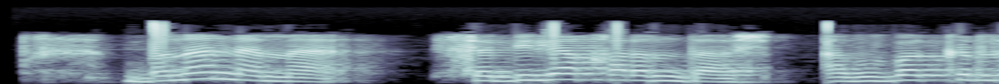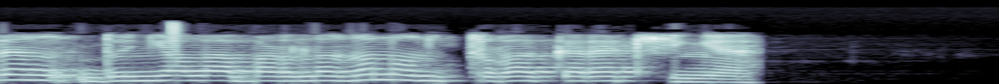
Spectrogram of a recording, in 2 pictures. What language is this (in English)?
Bashkir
